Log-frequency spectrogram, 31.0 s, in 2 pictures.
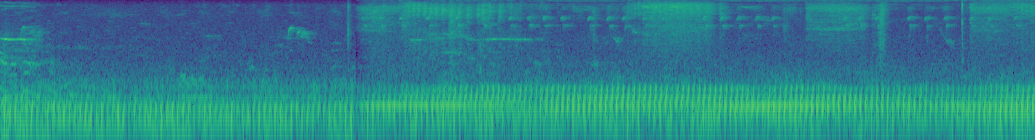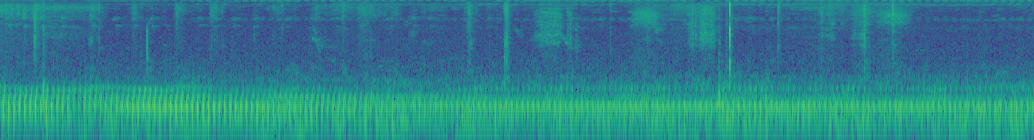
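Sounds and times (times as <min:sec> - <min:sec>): steady low hum: 0:00.0 - 0:31.0
small birds chirping: 0:05.4 - 0:29.3.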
